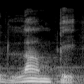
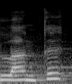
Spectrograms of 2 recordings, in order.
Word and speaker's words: Lante: We say Lamte. There's no Lamte in Ghana, it's Lante.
